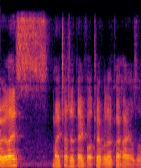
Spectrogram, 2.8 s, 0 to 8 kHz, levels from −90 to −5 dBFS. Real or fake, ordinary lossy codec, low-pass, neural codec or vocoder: fake; none; 7.2 kHz; codec, 44.1 kHz, 7.8 kbps, DAC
